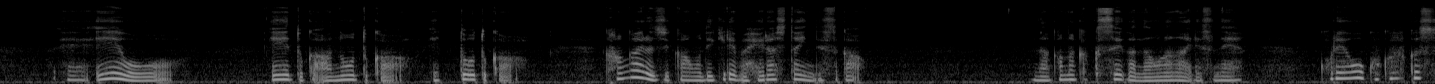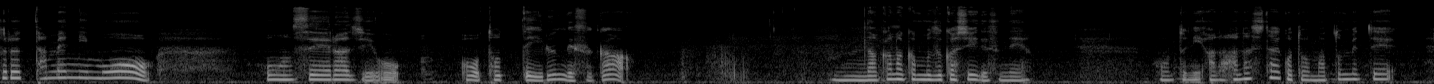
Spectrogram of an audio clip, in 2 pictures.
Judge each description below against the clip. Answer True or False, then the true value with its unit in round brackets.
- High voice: True (195 Hz)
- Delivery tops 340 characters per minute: False (215 characters per minute)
